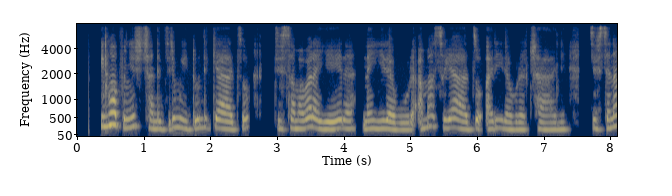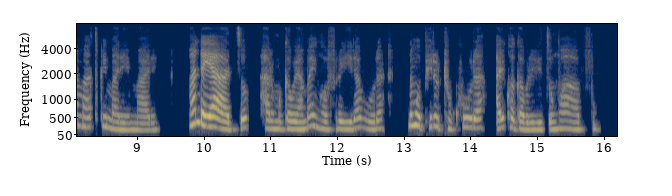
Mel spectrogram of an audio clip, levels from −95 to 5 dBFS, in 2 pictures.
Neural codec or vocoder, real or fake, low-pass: none; real; 7.2 kHz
